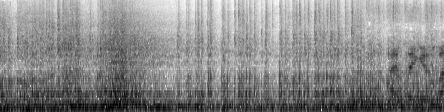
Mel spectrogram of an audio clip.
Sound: engine roaring

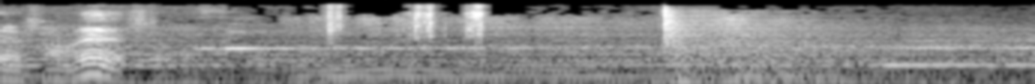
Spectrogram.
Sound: weapon cocking

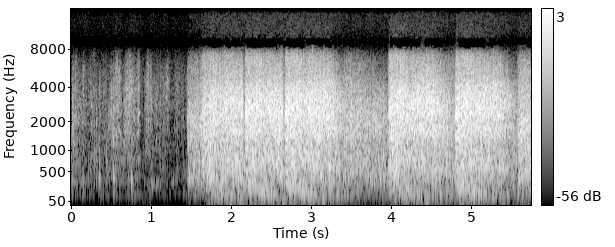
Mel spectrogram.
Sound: distant gunfire

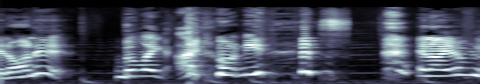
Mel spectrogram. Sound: laughs

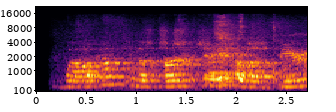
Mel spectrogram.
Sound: announcement over speakers

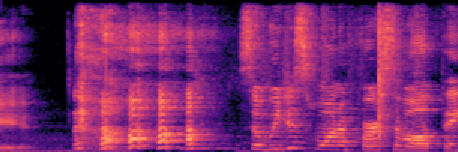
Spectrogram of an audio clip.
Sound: laughing

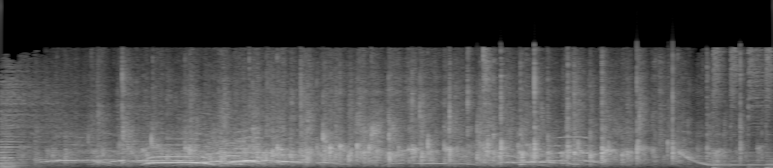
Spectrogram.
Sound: applause

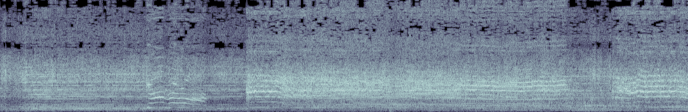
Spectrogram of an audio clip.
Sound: Gammera screeching

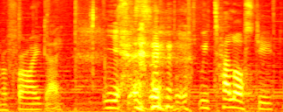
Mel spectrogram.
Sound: laughter

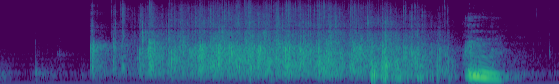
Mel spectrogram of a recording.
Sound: audience applauds

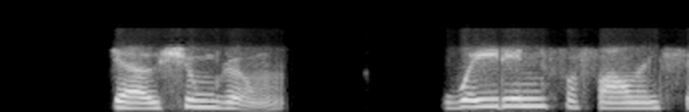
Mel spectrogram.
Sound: speaking in a foreign language

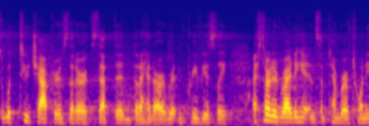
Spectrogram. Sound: none

